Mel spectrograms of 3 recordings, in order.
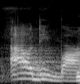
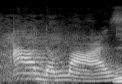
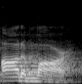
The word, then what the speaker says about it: Audemars: Audi Mars. No. Okay, Edmond, no. Audemars. Yeah, but don't pronounce the S. Okay, donc ici c'est Audemars.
